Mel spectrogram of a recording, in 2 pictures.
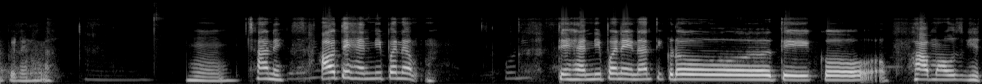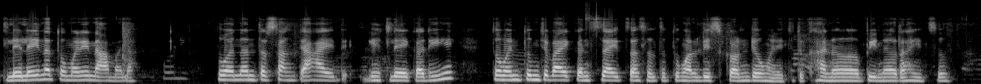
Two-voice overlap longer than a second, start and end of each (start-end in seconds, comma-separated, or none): none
